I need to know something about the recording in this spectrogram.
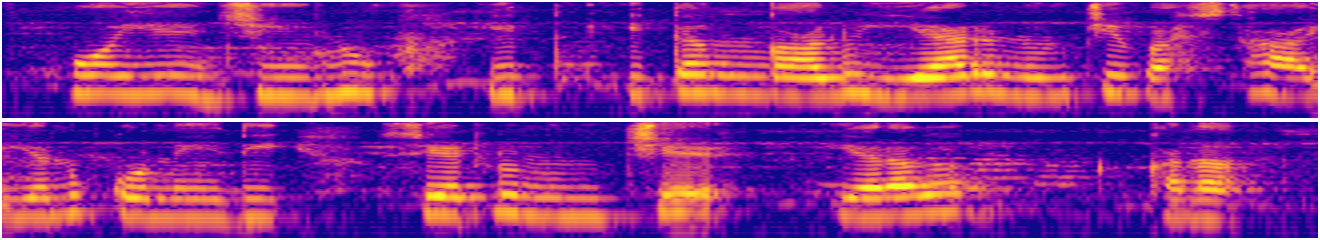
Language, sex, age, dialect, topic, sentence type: Telugu, female, 18-24, Southern, agriculture, statement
